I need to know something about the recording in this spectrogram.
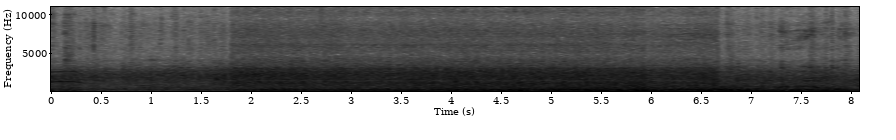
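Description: Steady outdoor background noise with no distinct events, growing heavier in the low end about two seconds in.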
